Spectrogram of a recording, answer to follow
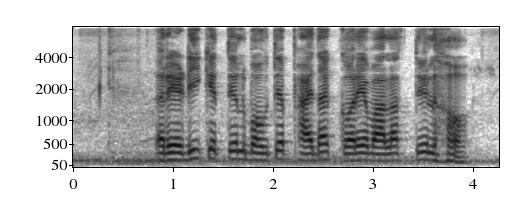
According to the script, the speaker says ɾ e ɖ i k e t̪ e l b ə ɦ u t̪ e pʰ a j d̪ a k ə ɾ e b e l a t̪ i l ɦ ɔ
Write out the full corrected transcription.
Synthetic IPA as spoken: ɾ e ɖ i k e t̪ e l b ə ɦ u t̪ e pʰ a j d̪ a k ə ɾ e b a l a t̪ e l ɦ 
